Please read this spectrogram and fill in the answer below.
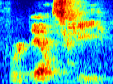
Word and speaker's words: Kordelski: Kordelski. Oh, we said it right there. Well played, sir. Very few people pronounce it right the first time. Yes. Last names with 3 syllables are okay. Kordelski. Yes. 3.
